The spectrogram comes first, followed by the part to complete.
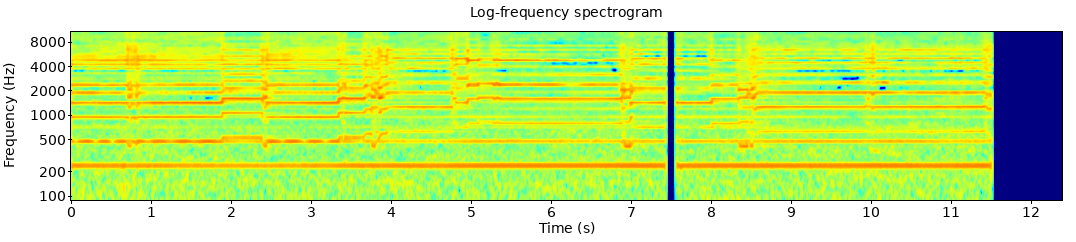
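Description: Solo bagpipes playing a slow tune: held chanter notes stepping up and down over one steady drone. The sound cuts out for a split second about seven and a half seconds in, and again just before the end.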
